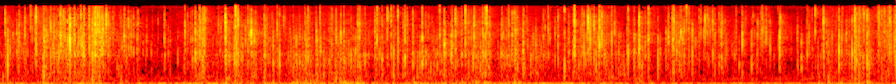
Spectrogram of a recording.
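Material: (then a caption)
Soft plastic. A soft plastic drawstring bag full of cotton wool pads is crinkled and squeezed with the long nails of both hands. The result is a steady, bright crinkling and crunching with dense, quick crackles and little low end.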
